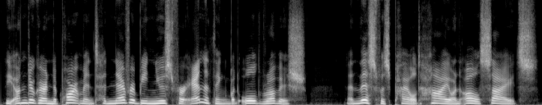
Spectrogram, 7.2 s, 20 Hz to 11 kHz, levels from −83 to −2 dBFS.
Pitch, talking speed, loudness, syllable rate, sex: 240 Hz, 165 wpm, -18 LUFS, 4.6 syllables/s, female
